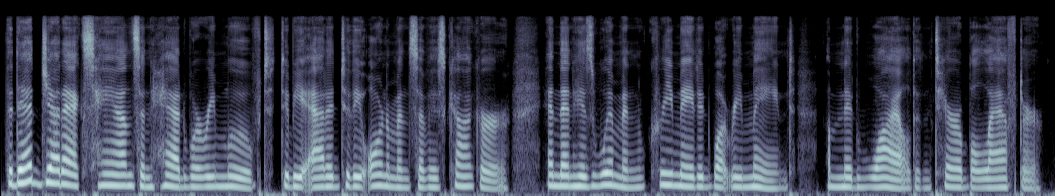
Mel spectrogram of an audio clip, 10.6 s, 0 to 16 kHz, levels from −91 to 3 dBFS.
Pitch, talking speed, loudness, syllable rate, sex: 185 Hz, 165 wpm, -20 LUFS, 4.9 syllables/s, female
